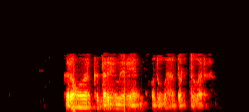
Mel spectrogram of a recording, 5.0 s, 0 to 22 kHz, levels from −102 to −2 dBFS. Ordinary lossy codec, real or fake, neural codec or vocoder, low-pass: MP3, 24 kbps; real; none; 3.6 kHz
